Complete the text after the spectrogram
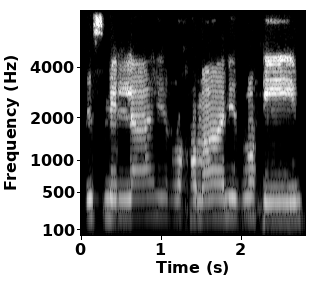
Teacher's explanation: देखिए रहमान और रहीम, थोड़ा सा रॉ को मोटा जी। करके पढ़िए, फिर से पढ़िए।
